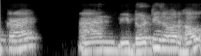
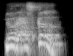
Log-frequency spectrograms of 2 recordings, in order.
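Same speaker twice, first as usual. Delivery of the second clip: mild mock shout, pitched up; retold shout; 6 semitones higher than usual. Prabhupada scolds a disciple's son, mild retold shout. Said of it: "and shouted".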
